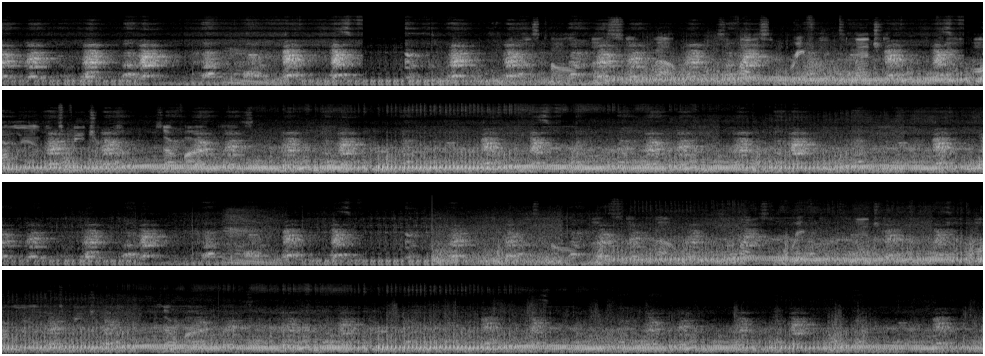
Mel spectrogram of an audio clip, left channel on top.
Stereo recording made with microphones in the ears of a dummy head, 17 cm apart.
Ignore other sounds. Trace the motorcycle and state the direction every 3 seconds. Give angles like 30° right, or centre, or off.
70° right, 70° right, 60° right, 40° right, centre, 40° left, 60° left.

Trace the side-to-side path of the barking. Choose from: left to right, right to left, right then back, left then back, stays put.
stays put.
